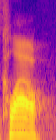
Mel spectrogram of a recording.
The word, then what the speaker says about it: Clough: So yeah, I'm aware that it's Clough. A lot of people do pronounce it that way, but we pronounce it Clough. Back as far as I know, and I don't really know why.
